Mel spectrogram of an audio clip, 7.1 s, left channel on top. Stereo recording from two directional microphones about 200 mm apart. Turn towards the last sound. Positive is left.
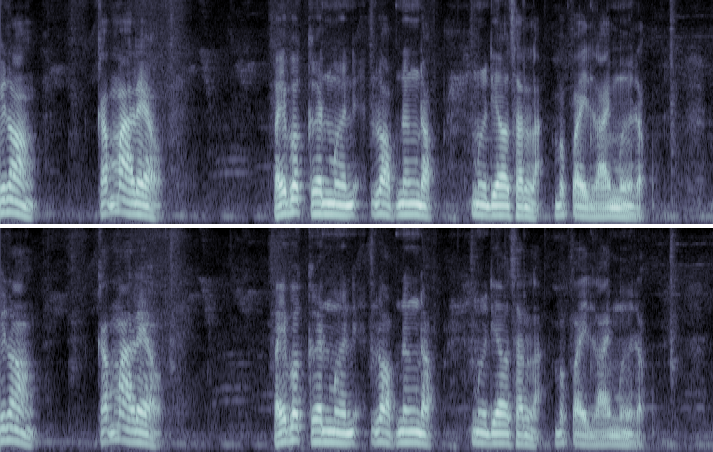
turn(degrees=35)  # may be behind; listen again after turning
